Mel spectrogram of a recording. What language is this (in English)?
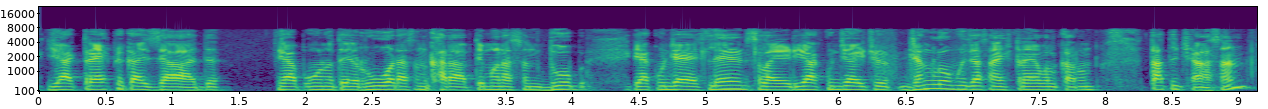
Kashmiri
